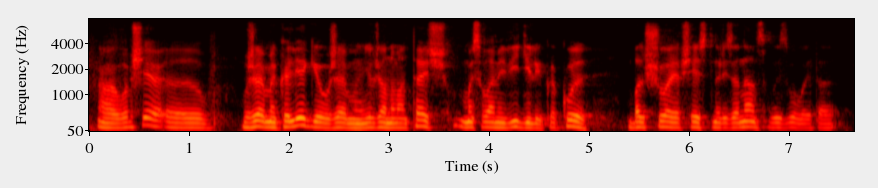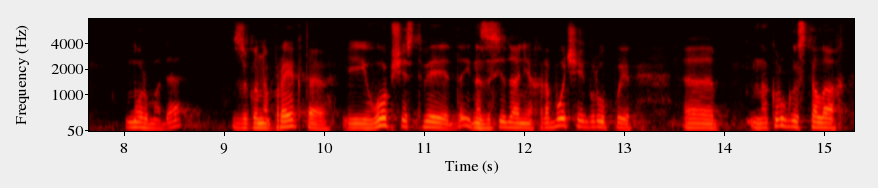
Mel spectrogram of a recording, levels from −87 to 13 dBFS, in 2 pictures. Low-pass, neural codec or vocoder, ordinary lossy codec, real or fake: 7.2 kHz; codec, 16 kHz, 2 kbps, X-Codec, WavLM features, trained on Multilingual LibriSpeech; none; fake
